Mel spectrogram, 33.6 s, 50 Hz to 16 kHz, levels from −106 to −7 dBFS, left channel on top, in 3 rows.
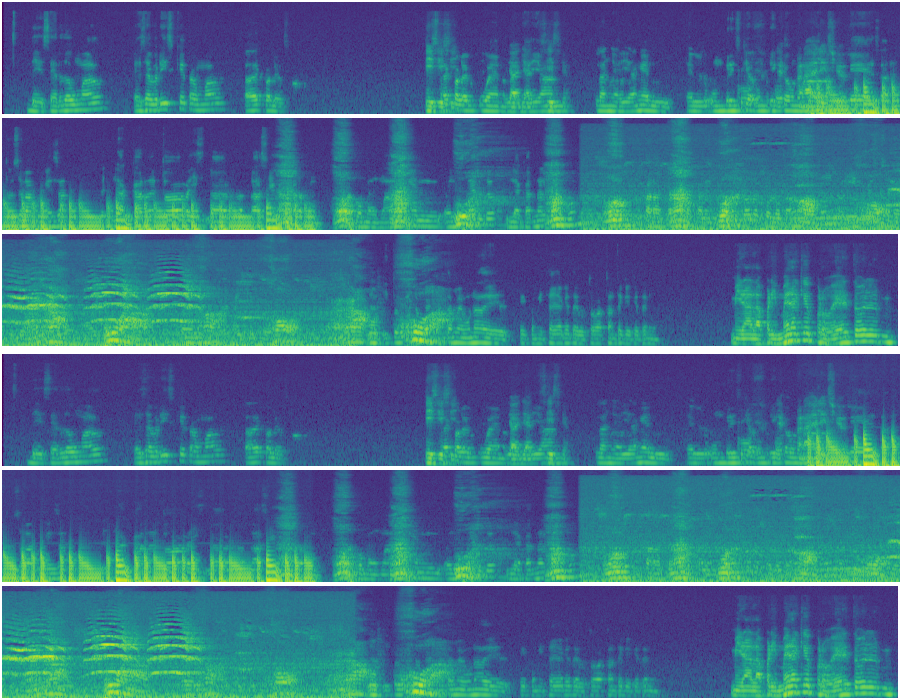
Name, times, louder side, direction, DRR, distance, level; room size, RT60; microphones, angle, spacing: voice 1, 0.3-1.3 1.6-2.8 3.0-3.7 5.5-7.0 7.4-12.0 12.4-15.2 15.5-18.5 19.3-24.3 24.7-26.0 26.8-30.7, left 3 dB, 70° left, 0.4 m, -38 dB
voice 2, 5.3-5.7 6.3-7.0 9.2-9.4 9.7-10.6 27.0-27.2 31.6-33.6, left 1 dB, ahead, 0.4 m, -32 dB
sound 1, 10.1-15.1, right 3 dB, 70° right, 0.4 m, -22 dB
Shout, 14.6-15.0 15.4-15.7 16.0-16.4 16.9-17.5 18.0-18.4 18.7-19.1 19.5-20.6 21.0-21.4 21.9-22.3 22.7-23.3 23.6-24.3 24.9-25.2 25.7-26.2 26.5-27.0 27.4-28.1, left 1 dB, 30° left, 0.8 m, -29 dB
sound 2, 18.4-26.9, right 4 dB, 40° right, 0.7 m, -28 dB
3.4 x 2.5 x 2.3 m
head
